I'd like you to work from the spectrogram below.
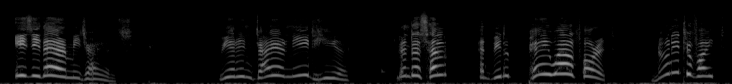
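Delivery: very high, shrill, piping unhuman creature voice. Reading an adventure aloud, the rat corsairs' chief addresses you in a piping, unhuman voice. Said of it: "addresses you in a piping, unhuman voice".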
